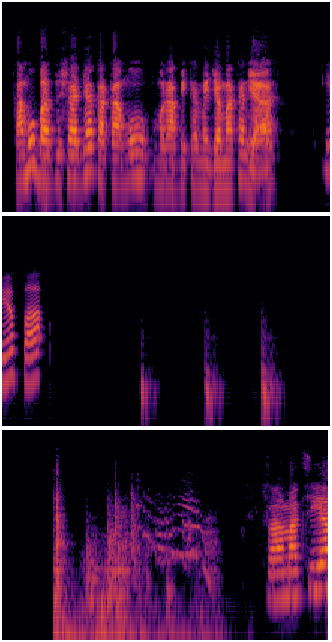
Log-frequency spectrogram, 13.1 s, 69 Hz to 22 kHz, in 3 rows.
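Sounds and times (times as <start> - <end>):
speech: 0.2 - 5.0, 12.2 - 13.0
door opening with a thump: 9.4 - 11.8.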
